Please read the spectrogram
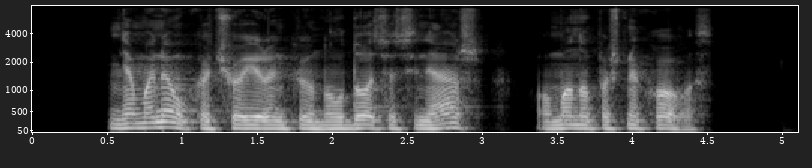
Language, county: Lithuanian, Vilnius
